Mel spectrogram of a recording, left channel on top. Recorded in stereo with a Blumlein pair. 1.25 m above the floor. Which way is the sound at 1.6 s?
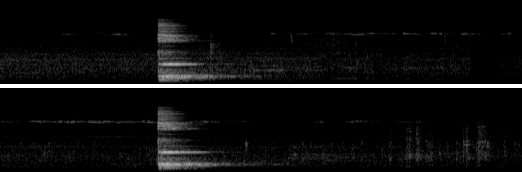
15° right.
